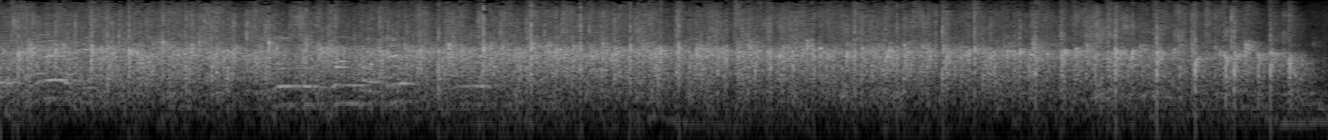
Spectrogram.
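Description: A church congregation applauds steadily and loudly for about ten seconds while a preacher's voice speaks briefly in Spanish over the clapping.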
